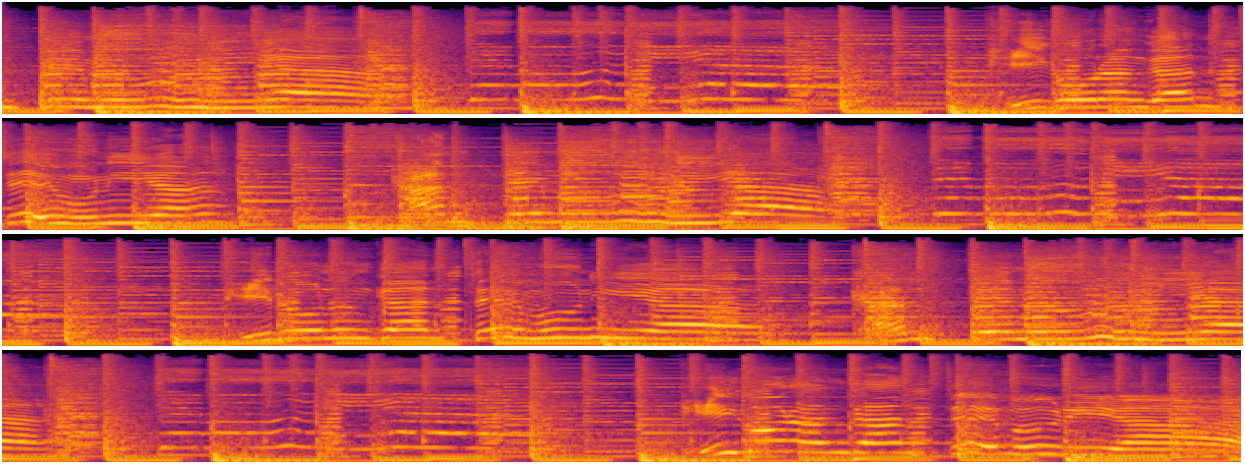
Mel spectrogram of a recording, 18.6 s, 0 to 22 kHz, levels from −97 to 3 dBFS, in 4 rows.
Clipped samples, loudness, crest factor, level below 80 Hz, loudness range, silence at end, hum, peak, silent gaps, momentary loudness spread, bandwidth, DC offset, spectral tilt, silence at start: under 0.1%; -13 LUFS; 14 dB; -26 dBFS; 2 LU; 0 s; none; 0 dBFS; none; 6 LU; 19.5 kHz; under 0.1%; -4.5 dB/octave; 0 s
